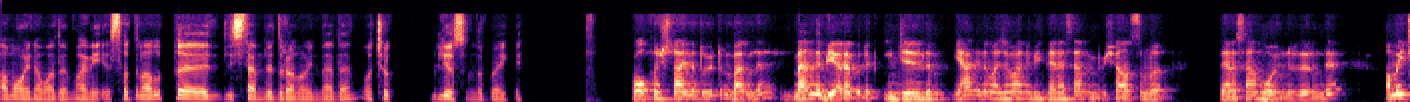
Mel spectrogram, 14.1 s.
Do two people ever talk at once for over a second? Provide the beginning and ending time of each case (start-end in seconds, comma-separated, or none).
none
